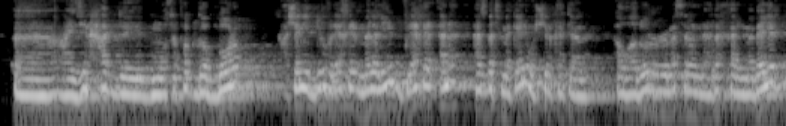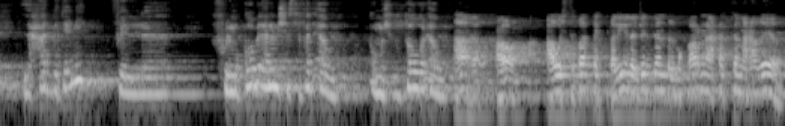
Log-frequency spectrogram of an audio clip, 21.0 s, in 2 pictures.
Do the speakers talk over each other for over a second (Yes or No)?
No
